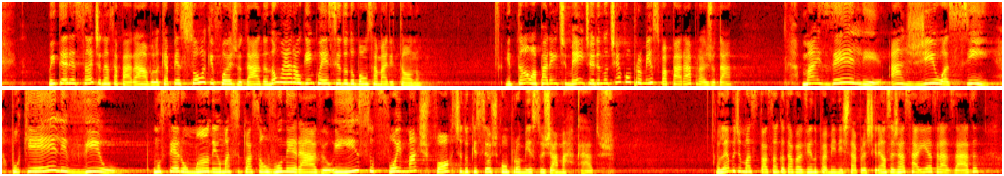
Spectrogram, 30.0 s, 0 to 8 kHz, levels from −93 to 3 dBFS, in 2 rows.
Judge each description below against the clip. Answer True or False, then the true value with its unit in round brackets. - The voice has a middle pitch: False (270 Hz)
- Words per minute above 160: False (140 wpm)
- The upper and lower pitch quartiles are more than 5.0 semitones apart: True (5.6 semitones)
